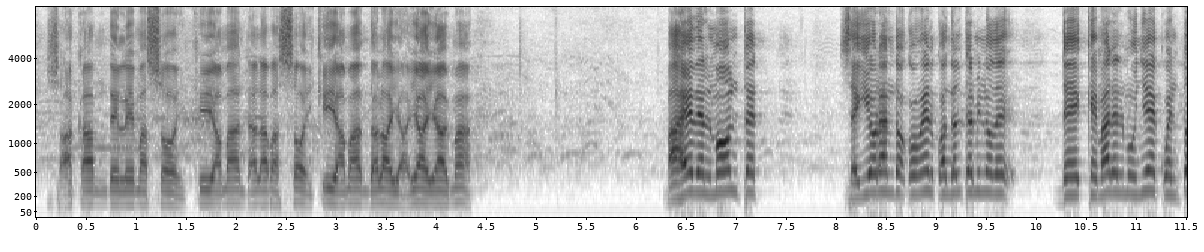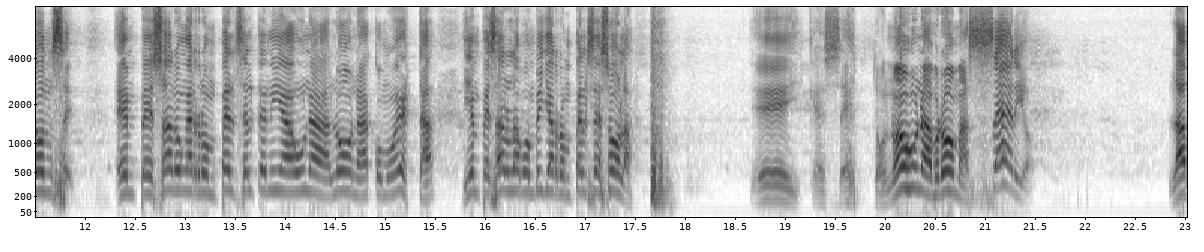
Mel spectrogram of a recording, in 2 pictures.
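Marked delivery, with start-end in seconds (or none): 0.1-4.4 low, level chant-like prayer; steady monotone prayer in tongues; praying in tongues. Real, not acted. Praying in tongues mid-sermon. 18.6-20.0 low, soft acted disbelief; quiet, deep reenactment of puzzlement; hushed bewilderment. Acting bewilderment at bulbs breaking.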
